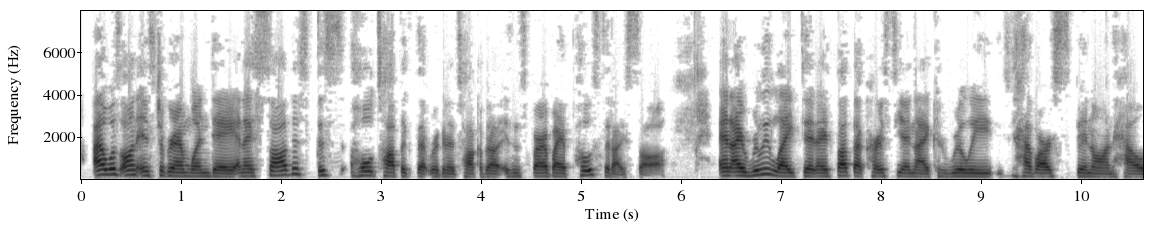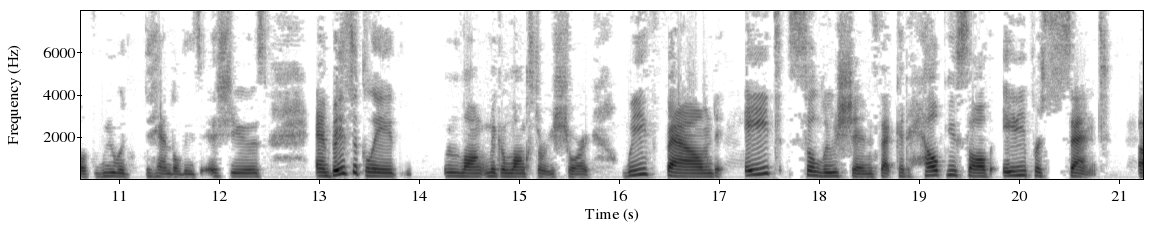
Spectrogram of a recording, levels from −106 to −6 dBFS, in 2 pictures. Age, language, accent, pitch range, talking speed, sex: 20-39, English, American, 150-185 Hz, 190 wpm, female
